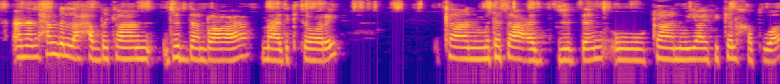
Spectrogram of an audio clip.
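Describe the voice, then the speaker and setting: A woman talks at a moderate pace in a medium pitch, her intonation monotone and flat. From Bahrain. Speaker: medical student sharing mental health experience. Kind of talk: testimony.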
